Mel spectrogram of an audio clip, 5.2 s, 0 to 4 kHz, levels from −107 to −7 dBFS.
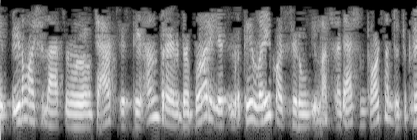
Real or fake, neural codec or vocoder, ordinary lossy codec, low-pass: fake; codec, 16 kHz, 1 kbps, FreqCodec, larger model; MP3, 16 kbps; 3.6 kHz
